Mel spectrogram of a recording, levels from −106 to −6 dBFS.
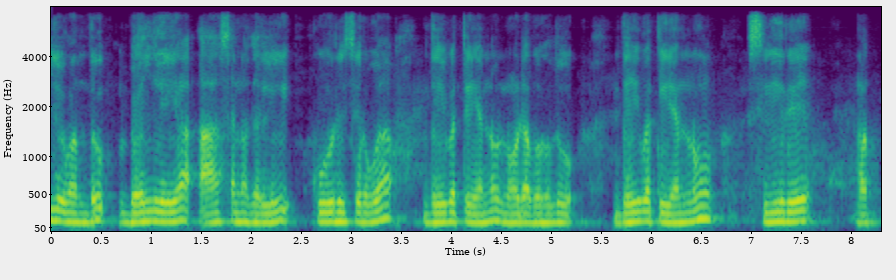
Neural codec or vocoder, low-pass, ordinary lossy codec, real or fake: codec, 24 kHz, 3 kbps, HILCodec; 7.2 kHz; none; fake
